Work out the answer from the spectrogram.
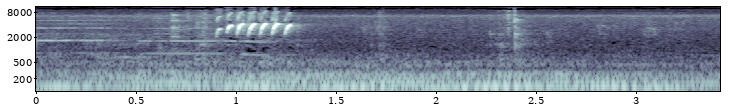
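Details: A caged canary seeing a camera for the first time delivers one brisk high trill of repeated notes over a steady low hum, followed by faint clicks.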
